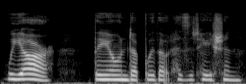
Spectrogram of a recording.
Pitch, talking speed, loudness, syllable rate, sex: 215 Hz, 170 wpm, -17 LUFS, 6.6 syllables/s, female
